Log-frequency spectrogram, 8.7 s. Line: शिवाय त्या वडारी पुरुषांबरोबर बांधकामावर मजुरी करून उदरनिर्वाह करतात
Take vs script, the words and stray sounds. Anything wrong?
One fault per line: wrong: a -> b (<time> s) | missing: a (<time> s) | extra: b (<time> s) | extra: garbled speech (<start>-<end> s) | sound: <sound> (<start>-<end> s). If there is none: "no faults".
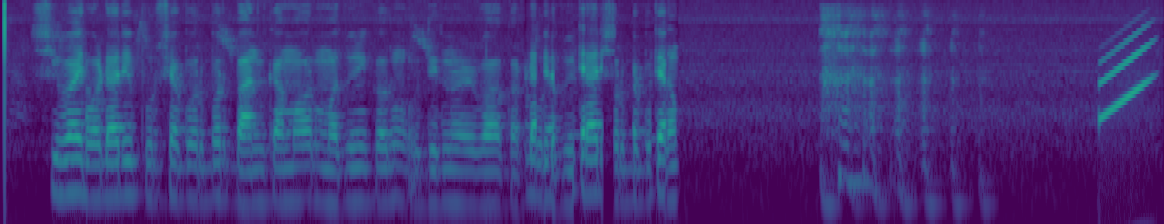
missing: त्या (0.6 s)
extra: garbled speech (3.9-5.1 s)
sound: laugh (6.2-7.5 s)
sound: chirp (8.3-8.7 s)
